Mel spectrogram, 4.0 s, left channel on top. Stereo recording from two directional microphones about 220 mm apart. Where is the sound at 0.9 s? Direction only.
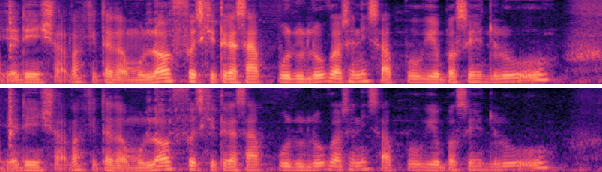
5° left (ahead or behind).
